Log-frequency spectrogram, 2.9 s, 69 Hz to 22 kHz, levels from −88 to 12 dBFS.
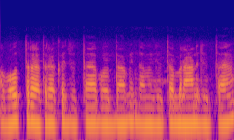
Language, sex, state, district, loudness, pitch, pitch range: Hindi, male, Bihar, Jamui, -19 LUFS, 140 Hz, 135-140 Hz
